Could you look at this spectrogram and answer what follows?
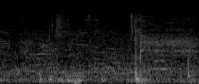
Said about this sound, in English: Thanks for, I hit the table. I'm okay.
